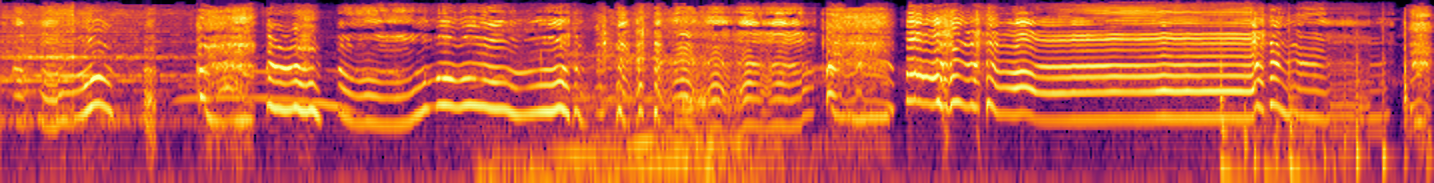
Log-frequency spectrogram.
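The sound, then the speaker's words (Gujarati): A girl who has fallen into a dry well cries loudly in long, wavering wails that rise and fall in pitch. Her sobs come in repeated, sustained bursts, broken by short catching breaths. “બહુ મોટે મોટેથી રડી રહી છે”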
